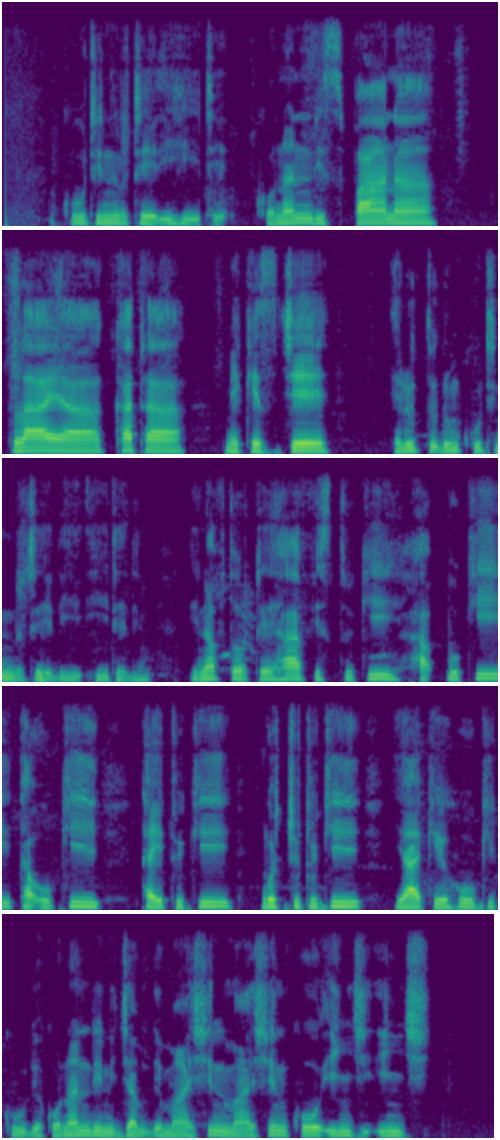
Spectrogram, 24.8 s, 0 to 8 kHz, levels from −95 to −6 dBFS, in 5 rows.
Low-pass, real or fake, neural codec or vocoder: 7.2 kHz; real; none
